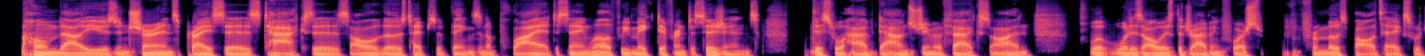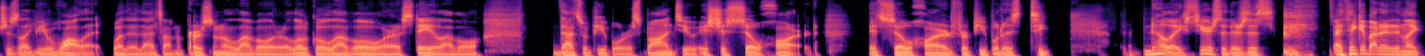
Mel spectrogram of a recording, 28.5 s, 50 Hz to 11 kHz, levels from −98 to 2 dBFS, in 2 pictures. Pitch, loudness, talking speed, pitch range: 85 Hz, -19 LUFS, 175 wpm, 75-90 Hz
